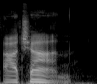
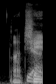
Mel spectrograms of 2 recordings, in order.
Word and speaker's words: Achane: We did, and he apparently, his pronunciation, as we are big on pronunciations, it's Achan. – Achan. Yeah, sorry, Devon Achan.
